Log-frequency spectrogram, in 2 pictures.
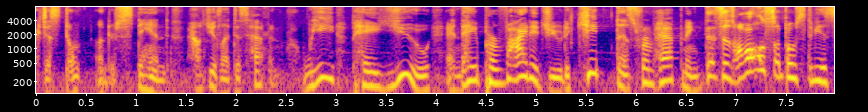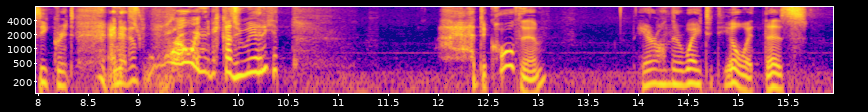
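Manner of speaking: fretful, agitated, high, swooping scolding tone. Someone berates a person they pay to keep a secret, very agitated. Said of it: "[name], [name], make sure they do not go anywhere. / And you hear a very agitated voice. / I need some Pepto. Because my stomach is all in knots".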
